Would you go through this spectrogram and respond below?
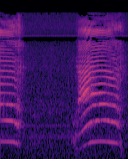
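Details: Female pet cat just woken from a nap indoors gives two long, clear meows, the second rising then falling, separated by a short quiet gap.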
